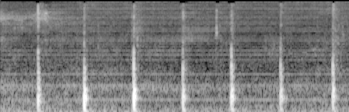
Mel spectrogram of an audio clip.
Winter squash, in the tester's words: if I tap them it sounds like you're knocking on a wooden door and that means the skin has gone hard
